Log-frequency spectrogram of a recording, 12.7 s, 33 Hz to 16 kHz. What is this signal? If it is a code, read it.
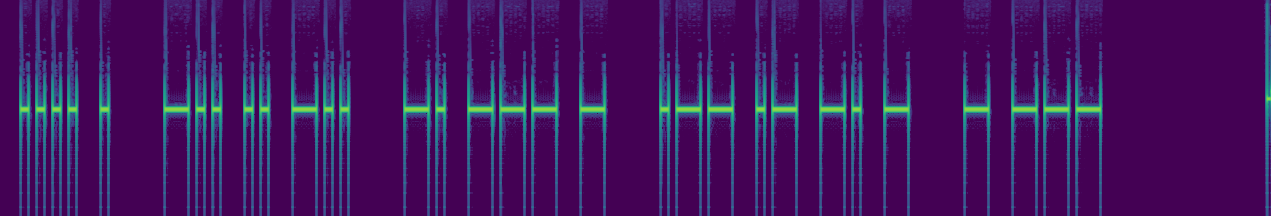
Morse code, heard as a keyed tone, about 15 wpm, 700 Hz. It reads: HE DID NOT WANT TO
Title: Sets of 5 Words Encore 15wpm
